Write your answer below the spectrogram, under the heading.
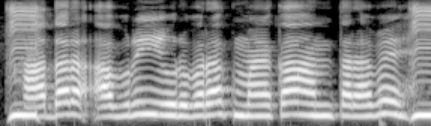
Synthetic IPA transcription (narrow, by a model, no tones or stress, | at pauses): ad̪əɾəbɾiuɾbəɾəkməjkaənt̪əɾɦəbe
